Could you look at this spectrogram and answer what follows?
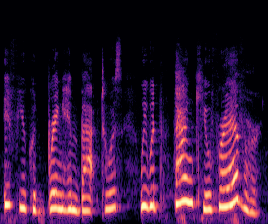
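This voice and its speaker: A woman's voice: high-pitched, expressive, normal speed, darkish tone, dull audio, pitched above the performer's own voice. A woman voicing a polite, eager young girl heroine in a children's storybook, speaking earnestly. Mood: pleading.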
